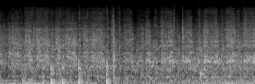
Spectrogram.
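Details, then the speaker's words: Toyota FJ55 Land Cruiser started after sitting runs rough with heavy thuds about three per second, a deep knock from low in the engine; it has good compression, and a bottom-end failure is suspected, not confirmed. "It's not the starter though. It's that gear. Yeah. Knock there. That's bottom end."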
